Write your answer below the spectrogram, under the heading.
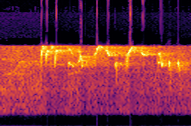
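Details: Wild greater green leafbird delivering a continuous, lively warble of high whistled and chattering notes that rise and fall rapidly for about two seconds.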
